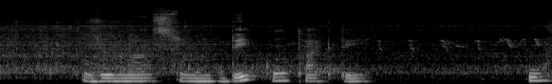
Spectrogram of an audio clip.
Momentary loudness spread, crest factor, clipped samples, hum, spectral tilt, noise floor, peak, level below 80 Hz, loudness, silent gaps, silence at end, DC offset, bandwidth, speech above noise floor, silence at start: 21 LU; 20 dB; under 0.1%; none; -5.5 dB/octave; -55 dBFS; -14 dBFS; -76 dBFS; -34 LUFS; none; 0 s; under 0.1%; 14.5 kHz; 22 dB; 0 s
